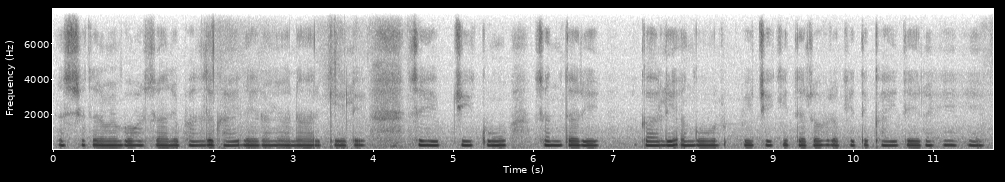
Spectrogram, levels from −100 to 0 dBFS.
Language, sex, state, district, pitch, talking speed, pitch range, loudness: Hindi, female, Maharashtra, Solapur, 235 Hz, 130 wpm, 230-240 Hz, -27 LUFS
